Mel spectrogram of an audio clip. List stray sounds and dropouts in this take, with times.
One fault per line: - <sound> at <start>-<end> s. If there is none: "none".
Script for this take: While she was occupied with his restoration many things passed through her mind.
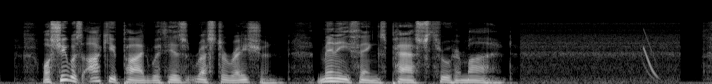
- chirp at 6.4-6.6 s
